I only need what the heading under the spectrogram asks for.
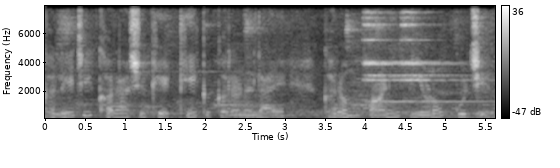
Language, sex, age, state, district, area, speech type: Sindhi, female, 18-30, Gujarat, Junagadh, rural, spontaneous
